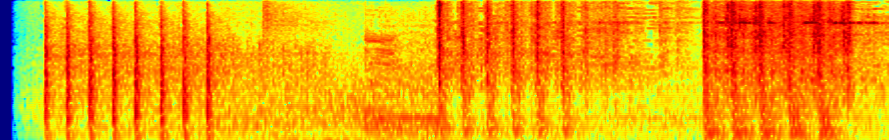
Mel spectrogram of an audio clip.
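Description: Machine gun firing three short bursts of automatic fire, about nine or ten rounds a second. The bursts come at the start, about two seconds in and near the end, and each is followed by a rolling echo.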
